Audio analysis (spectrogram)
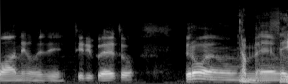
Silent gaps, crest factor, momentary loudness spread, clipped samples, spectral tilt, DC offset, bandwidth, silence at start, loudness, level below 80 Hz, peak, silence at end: none; 16 dB; 13 LU; under 0.1%; -6 dB/octave; under 0.1%; 12.5 kHz; 0 s; -19 LUFS; -56 dBFS; -2 dBFS; 0 s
